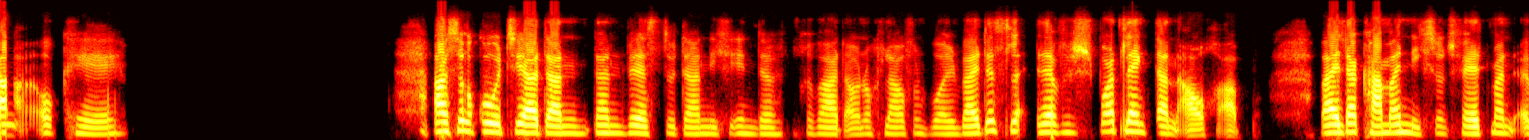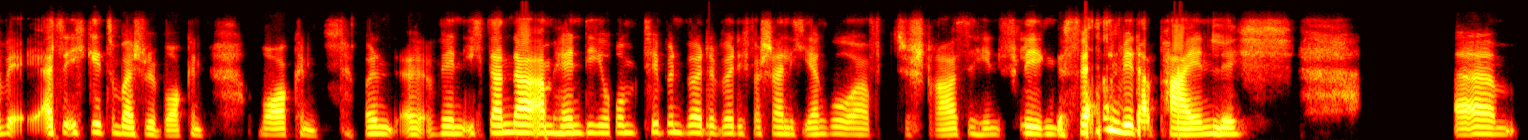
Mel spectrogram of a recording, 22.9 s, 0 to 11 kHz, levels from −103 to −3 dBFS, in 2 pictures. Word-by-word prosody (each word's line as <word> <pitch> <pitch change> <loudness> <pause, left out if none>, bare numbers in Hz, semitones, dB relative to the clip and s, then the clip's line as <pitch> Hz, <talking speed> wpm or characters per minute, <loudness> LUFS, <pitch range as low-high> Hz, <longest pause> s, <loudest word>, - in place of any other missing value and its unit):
Ah, 190 -1 +6
okay. 165 -3 -6 2.3
Ach 220 0 +10
so 230 -1 +4
gut, 205 -2 +4
tja, 185 -3 +8
dann 165 -2 +2
dann 180 -2 -3
wirst 175 -1 -1
du 165 - -11
da 155 -1 -4
nicht 155 0 -11
in 160 -1 -10
der 155 -1 -9
privat 155 0 -5
auch 140 - -6
noch 155 +2 -13
laufen 155 0 -8
wollen, 155 0 -7
weil 165 +1 +3
das 225 0 -2
l 220 - +2
der 200 0 +4
Sport 215 +4 +1
lenkt 210 -5 +4
dann 165 -3 +1
auch 125 +1 -1
ab. - - -4 0.6
Weil 185 +1 +9
da 200 - +7
kann 175 -2 +5
man 190 +1 +3
nicht, 160 -4 -6
sonst 165 -2 -10
fällt 160 +2 +1
man, 180 -1 -3
äh 485 - -6 0.2
also, 375 - 0
ich - - -7
gehe 195 -1 -1
zum 180 0 -14
Beispiel 150 -2 -3
walken 125 +1 -9 0.4
walken. 140 -3 -4 0.3
Und, 160 0 -6
äh, 145 - -7
wenn 165 0 -5
ich - - -14
dann 180 +1 +1
da 190 -2 +6
am 180 - +1
Handy 180 +1 -5
rumtippen 185 +2 -9
würde, 175 -3 -5
würde 170 -1 -6
ich 160 - -19
wahrscheinlich 160 -1 -7
irgendwo 155 0 -8
auf 140 -2 -8 0.2
die - - -16
Straße 135 +4 -6
hinfliegen. 150 +2 -5
Das - - -8
wär 190 - +7
dann 245 -3 +6
wieder 170 -5 +4
peinlich. 150 +2 0 1.2
Ähm, 155 +7 -1
165 Hz, 180 wpm, -19 LUFS, 150-185 Hz, 2.3 s, Ach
